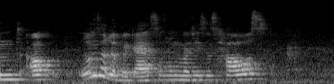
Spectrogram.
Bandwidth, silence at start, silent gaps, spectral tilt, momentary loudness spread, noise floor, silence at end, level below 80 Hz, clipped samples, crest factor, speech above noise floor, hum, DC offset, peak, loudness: 16 kHz; 0 s; none; -5.5 dB/octave; 9 LU; -43 dBFS; 0 s; -50 dBFS; under 0.1%; 20 dB; 21 dB; none; under 0.1%; -4 dBFS; -22 LUFS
